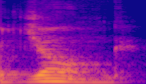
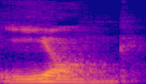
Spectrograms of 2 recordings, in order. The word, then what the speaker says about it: young: Y young, que es joven, muchas veces lo pronuncian como young, pero no, es young.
